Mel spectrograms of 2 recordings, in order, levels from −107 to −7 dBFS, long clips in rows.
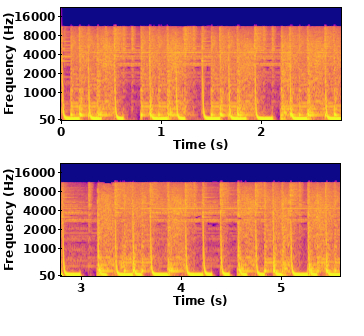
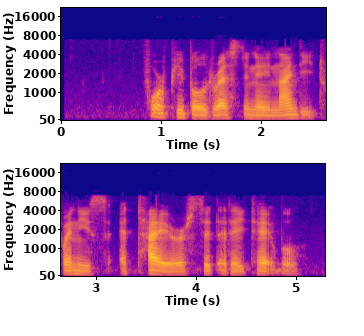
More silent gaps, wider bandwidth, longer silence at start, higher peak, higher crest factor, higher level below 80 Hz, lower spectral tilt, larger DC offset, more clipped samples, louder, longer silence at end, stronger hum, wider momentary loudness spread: neither; first, 11.5 kHz vs 7.2 kHz; second, 0 s vs 0.85 s; about the same, 0 dBFS vs -2 dBFS; second, 10 dB vs 26 dB; first, -12 dBFS vs -72 dBFS; second, -3.5 dB/octave vs -5.5 dB/octave; neither; neither; first, -9 LUFS vs -28 LUFS; second, 0 s vs 0.3 s; neither; second, 2 LU vs 13 LU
